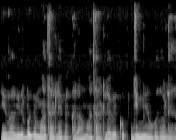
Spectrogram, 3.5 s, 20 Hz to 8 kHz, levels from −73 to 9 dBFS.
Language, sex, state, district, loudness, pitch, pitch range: Kannada, male, Karnataka, Shimoga, -17 LUFS, 115 Hz, 110-120 Hz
